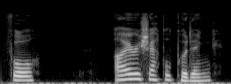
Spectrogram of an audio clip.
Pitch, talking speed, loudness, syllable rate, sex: 200 Hz, 80 wpm, -17 LUFS, 5.1 syllables/s, female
